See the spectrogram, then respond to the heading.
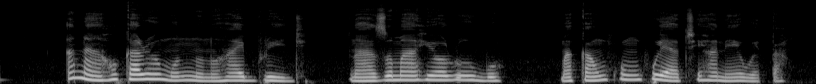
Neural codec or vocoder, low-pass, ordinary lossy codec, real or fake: none; 19.8 kHz; none; real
